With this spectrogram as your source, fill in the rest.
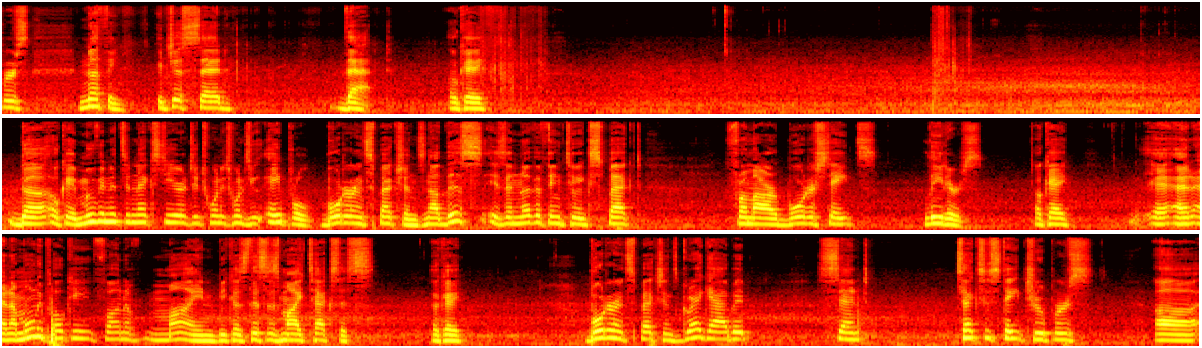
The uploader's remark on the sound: Let me apologize for the sneeze and the background noise. I had to do a one shot, one kill, show.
